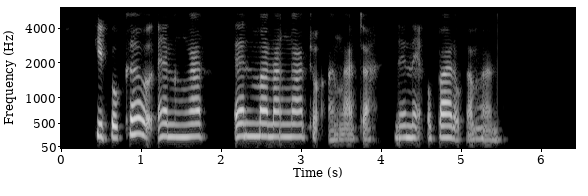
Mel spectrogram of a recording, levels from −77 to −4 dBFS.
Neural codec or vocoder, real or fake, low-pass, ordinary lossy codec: autoencoder, 48 kHz, 32 numbers a frame, DAC-VAE, trained on Japanese speech; fake; 5.4 kHz; MP3, 32 kbps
